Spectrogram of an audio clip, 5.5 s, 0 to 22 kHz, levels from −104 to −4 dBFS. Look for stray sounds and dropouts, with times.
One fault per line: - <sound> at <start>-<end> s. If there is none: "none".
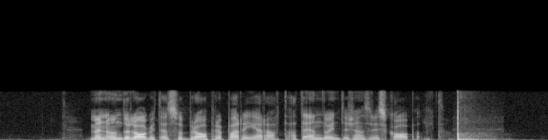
- thud at 4.6-5.0 s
